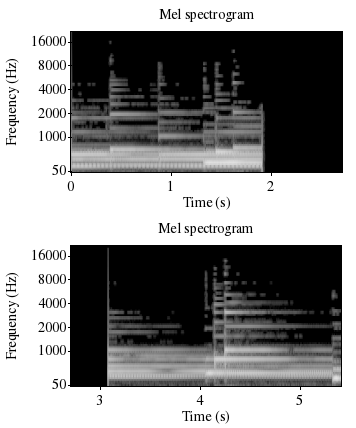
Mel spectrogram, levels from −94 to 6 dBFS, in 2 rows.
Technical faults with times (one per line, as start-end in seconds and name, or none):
1.91-3.08 playback stall
3.08-5.32 catch-up at higher speed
